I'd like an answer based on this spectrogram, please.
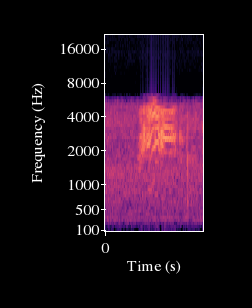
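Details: Talking black house cat letting out one short, bright meow that rises and then falls, over a steady background hiss.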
